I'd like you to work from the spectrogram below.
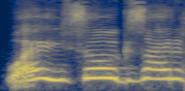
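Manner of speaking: lightly voiced puzzled children, pitched high; high-pitched mock kid voice; imitated kids. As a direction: imitate your kids questioning an overexcited dad. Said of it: "My kids were like".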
